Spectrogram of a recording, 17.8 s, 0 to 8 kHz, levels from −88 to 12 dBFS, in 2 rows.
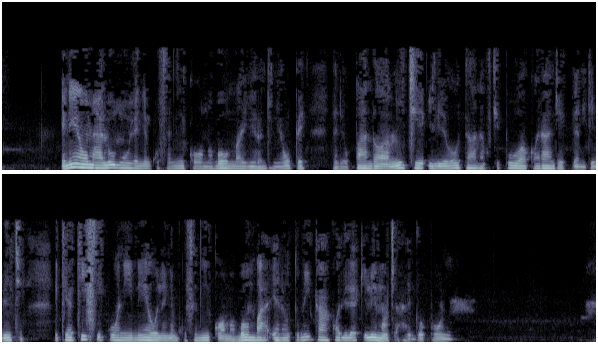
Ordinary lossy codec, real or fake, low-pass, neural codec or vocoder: MP3, 24 kbps; fake; 7.2 kHz; codec, 16 kHz, 2 kbps, X-Codec, HuBERT features, trained on balanced general audio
